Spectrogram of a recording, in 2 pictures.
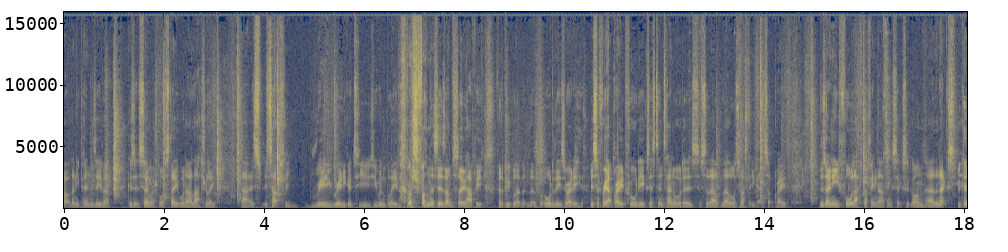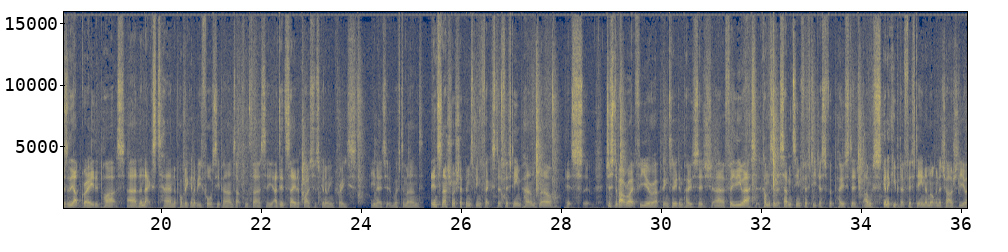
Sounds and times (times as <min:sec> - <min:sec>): Speech: 0:00.0 - 0:14.5, 0:15.1 - 0:36.1.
